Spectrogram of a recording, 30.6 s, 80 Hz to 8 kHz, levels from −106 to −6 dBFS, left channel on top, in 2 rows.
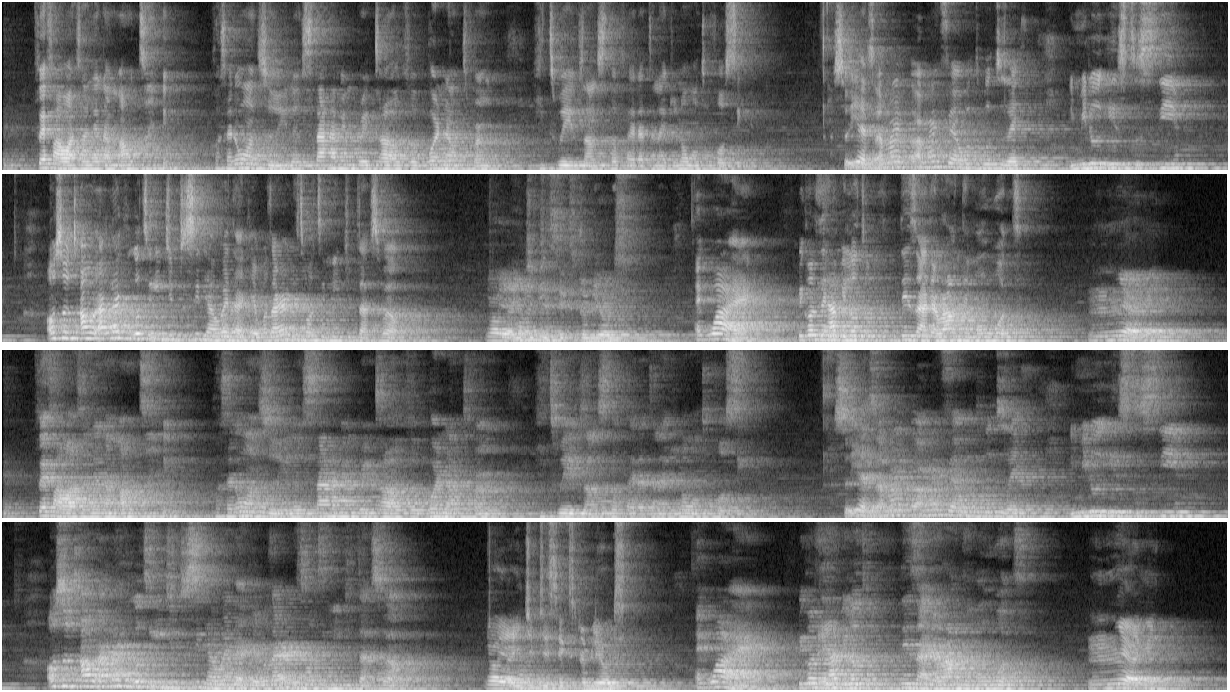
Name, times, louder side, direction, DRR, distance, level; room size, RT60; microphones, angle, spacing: voice 1, 0.4-2.1 2.7-6.1 6.7-9.2 10.4-12.7 13.3-14.8 15.9-20.3 21.7-22.2 22.7-22.9 24.0-24.7 25.3-28.0, left 1 dB, 55° left, 3 dB, 1.1 m, -21 dB
voice 2, 10.7-11.0 21.4-23.1 25.5-25.8 28.9-29.8, right 2 dB, 75° right, 4 dB, 1.0 m, -22 dB
10.0 x 5.1 x 7.2 m, 2.3 s
head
